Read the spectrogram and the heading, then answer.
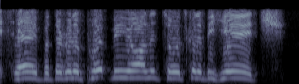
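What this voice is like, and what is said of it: Donald Trump impression. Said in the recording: “you got to love ... impersonation of the Trump”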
